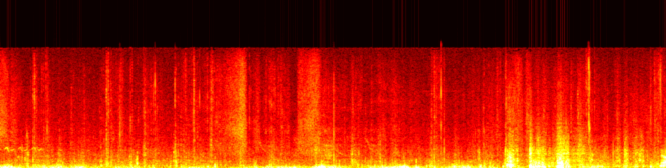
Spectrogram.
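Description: Wind rumbling on the microphone over the soft footsteps of a man and a colt walking on grass, with a few louder scuffs and rustles about eight seconds in.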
